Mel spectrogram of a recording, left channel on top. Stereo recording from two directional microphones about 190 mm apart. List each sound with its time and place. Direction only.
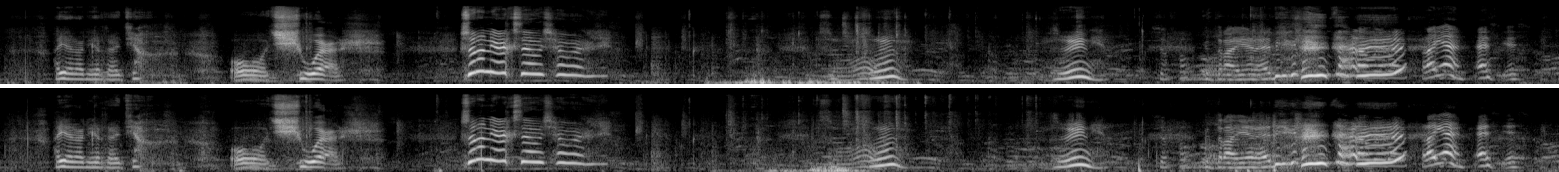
0.6 s a woman's voice: centre (ahead or behind)
2.2 s speech: 15° left (ahead or behind)
8.7 s speech: 5° left (ahead or behind)
10.5 s speech: 5° left (ahead or behind)
12.2 s speech: 25° right (ahead or behind)
13.0 s a child's voice: 20° left (ahead or behind)
13.4 s a child's voice: 30° right (ahead or behind)
13.7 s speech: 20° left (ahead or behind)
14.2 s a child's voice: 25° right (ahead or behind)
